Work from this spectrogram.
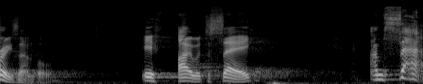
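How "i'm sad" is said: bright, happy, very high cheerful voice. Showing tone overriding words, saying a sad line in a cheerful tone. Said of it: "in this cheerful tone".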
